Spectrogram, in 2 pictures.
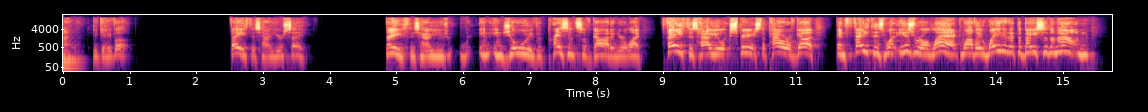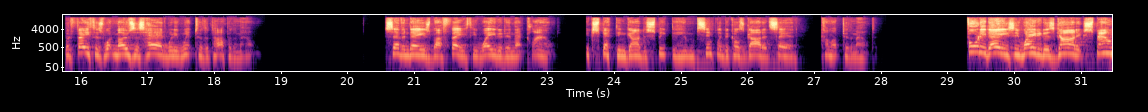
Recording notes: during the Sunday morning service on February 18, 2024, at Southside Baptist Church in Mount Airy, NC.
